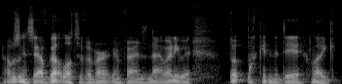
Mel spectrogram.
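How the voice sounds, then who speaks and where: A man's voice: a bass voice, steady tone, racing. A middle-aged British man hosting a casual live stream, joking and greeting viewers by name as he edits photos, a bit tired. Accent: British English. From Britain. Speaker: livestream host. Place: home studio room.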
